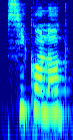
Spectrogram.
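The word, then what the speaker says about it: psychologue: اخر مجموعه تكنيك تكنولوجي سيكولوج كونتين. هنايا معلومه خذوها في راسكم، سي اش بارفوا كتنطق ليا حتى هي ك.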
